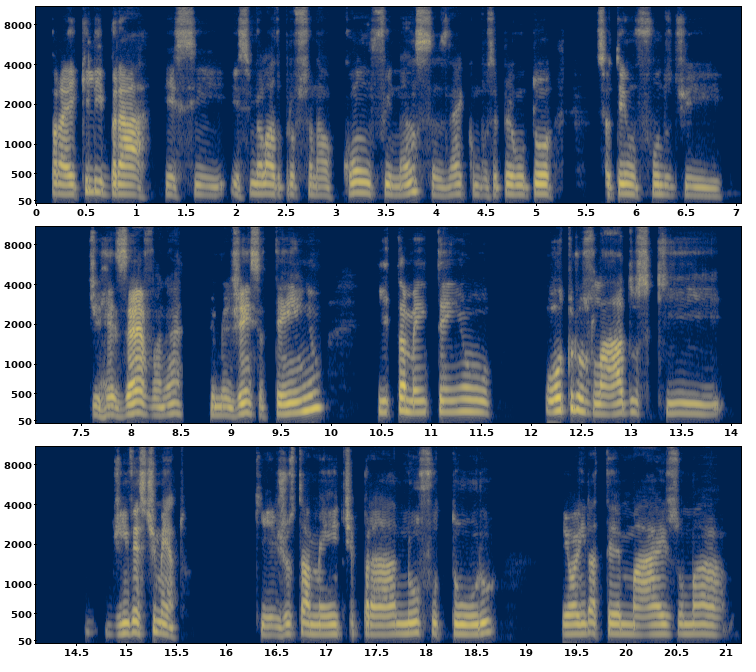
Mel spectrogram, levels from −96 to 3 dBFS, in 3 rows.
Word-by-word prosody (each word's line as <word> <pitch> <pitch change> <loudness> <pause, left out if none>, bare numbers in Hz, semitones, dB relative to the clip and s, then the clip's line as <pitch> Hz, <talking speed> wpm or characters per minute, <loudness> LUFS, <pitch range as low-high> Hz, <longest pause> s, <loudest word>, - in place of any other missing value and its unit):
pra 160 -2 +3
equilibrar 160 -5 +2
esse 150 -1 -7
esse 175 - -6
meu 165 - 0
lado 160 -2 0
profissional 145 -3 -8
com 180 +1 +1
finanças, 155 -1 -2
né, 155 +2 -5
como 155 -1 -14
você 150 - -8
perguntou 160 0 +1 0.4
se - - -3
eu - - -5
tenho 165 -1 +2
um 150 - -6
fundo 155 +1 -5
de 135 -3 -8 0.7
de 145 - -4
reserva, 145 +2 +5
né, 165 +4 -3 0.3
de 145 - -4
emergência, 145 +1 +2
tenho 190 +11 +5 0.5
e 190 -1 -2
também 190 -3 +4
tenho 195 -2 -1 0.5
outros 215 -1 +4
lados 170 +3 +2
que 170 - -4 0.9
de 160 0 -2
investimento, 175 0 +1 0.7
que 145 -1 -6
justamente 160 +1 -1
pra 155 -1 0
no 170 +2 +2
futuro, 165 +1 0 0.6
eu 160 0 +1
ainda 165 +2 +1
ter 165 -1 -1
mais 155 0 -1
uma 160 -2 -3
160 Hz, 120 wpm, -24 LUFS, 155-175 Hz, 0.9 s, reserva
